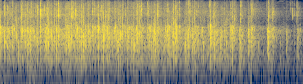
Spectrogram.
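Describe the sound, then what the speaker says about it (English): Sustained audience applause at a book signing event, a dense wash of many hands clapping steadily throughout at full volume with no pauses. "please join me in giving them a well-deserved round of applause"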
